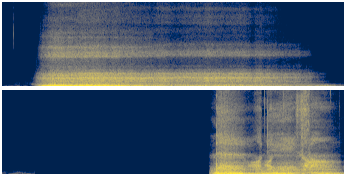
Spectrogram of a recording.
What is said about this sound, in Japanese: ほら、意識して。こっちの耳から、私の息を吹き込むよ。息を吹き込まれると、頭の中が甘い甘い吐息でいっぱいになって、ドロドロ溶けていく。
